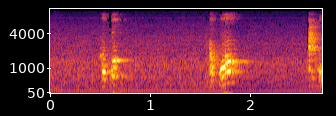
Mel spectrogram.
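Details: Pet parrot that has learned to imitate a cough: three short, harsh, breathy hacking bursts about a second apart, the first two doubled, over a steady low electrical hum in a quiet room.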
